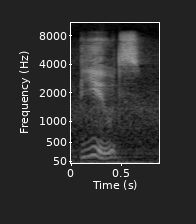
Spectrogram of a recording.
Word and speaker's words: buttes: damage and that's uh they're called buttes it's spelled b-u-t-e which is i mean pretty much butt essentially but here's a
